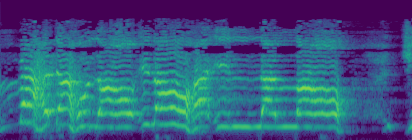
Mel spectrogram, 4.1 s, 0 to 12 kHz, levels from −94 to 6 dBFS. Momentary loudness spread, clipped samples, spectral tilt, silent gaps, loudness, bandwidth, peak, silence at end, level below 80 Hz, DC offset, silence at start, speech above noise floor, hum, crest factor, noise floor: 8 LU; under 0.1%; -2 dB/octave; none; -18 LUFS; 7.6 kHz; -8 dBFS; 0 s; -74 dBFS; under 0.1%; 0 s; 26 dB; none; 12 dB; -45 dBFS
